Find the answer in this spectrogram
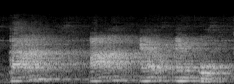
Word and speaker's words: Soekarno: Tapi dalam ejaan Swanli, U itu ada O dan E. Maka Soekarno ketika proklamasi itu teks aslinya harusnya SOEKARNO, Soekarno.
